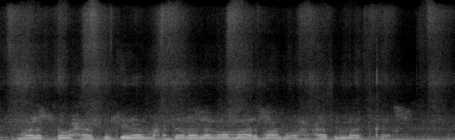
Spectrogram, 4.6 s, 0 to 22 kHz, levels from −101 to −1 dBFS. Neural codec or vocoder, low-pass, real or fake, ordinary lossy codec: vocoder, 44.1 kHz, 128 mel bands, Pupu-Vocoder; none; fake; none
